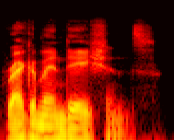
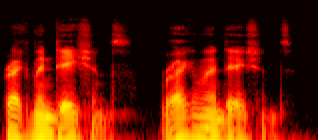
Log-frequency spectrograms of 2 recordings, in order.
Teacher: Pay attention to the rhythm. The stress. It falls on the fourth syllable.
